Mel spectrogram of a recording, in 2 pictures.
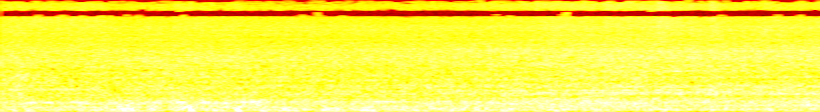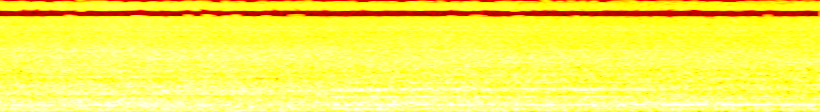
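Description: Sydney Trains double-deck electric suburban train moving past along the platform: a steady rumble of wheels on rail with a faint hum from the train.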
